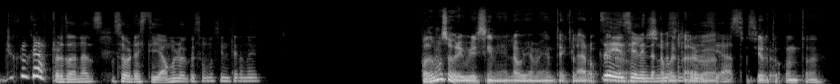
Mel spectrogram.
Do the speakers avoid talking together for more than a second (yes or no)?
no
